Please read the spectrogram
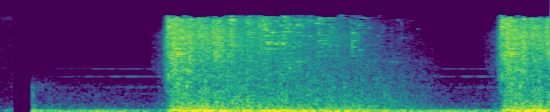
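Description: Cinematic trailer-style sound effects over a low rumbling drone: a sudden loud, crash-like hit about a second in that fades away over about two seconds, and a second hit just like it near the end.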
